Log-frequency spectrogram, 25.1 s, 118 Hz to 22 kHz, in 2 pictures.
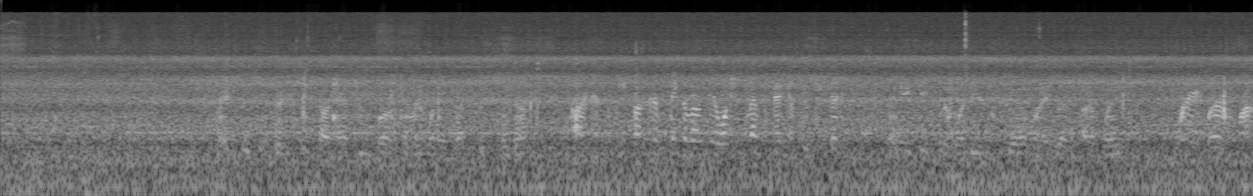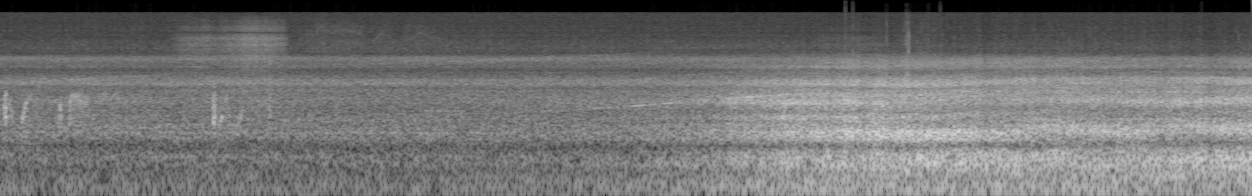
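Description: American Airlines Airbus A321 jet departing DFW Airport for Sacramento, a continuous engine rumble that swells louder toward the end as the takeoff roar builds, with faint voices under it.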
